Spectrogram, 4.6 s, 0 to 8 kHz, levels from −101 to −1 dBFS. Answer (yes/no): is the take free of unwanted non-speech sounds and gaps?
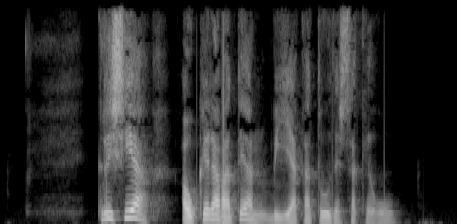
yes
